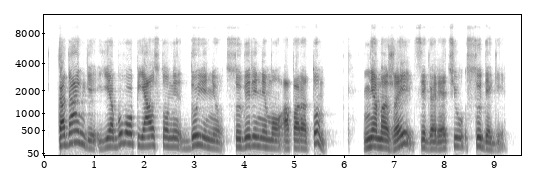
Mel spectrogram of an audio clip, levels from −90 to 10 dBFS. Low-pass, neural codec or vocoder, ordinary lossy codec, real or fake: 7.2 kHz; none; Opus, 32 kbps; real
